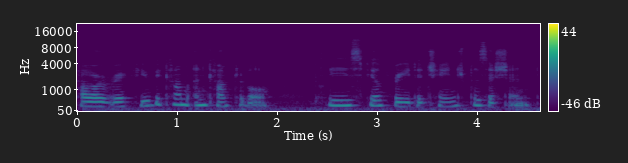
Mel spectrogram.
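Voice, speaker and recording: A woman teaching yoga nidra as a guided meditation, with a soft, breathy voice and soothing, measured instruction. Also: mid-range voice, far from the mic.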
